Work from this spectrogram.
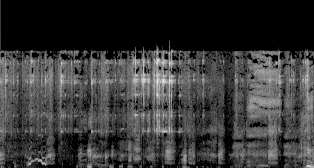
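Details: Boston Terrier named Oto, playing hard against a hockey stick at home: a rising-falling whiny yelp near the start, then rapid rhythmic huffing grunts and panting, with a sharp squeal at the end.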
